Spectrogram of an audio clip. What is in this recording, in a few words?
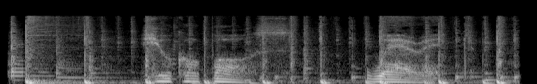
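Very Deep Voice, Commercials, British; Hugo Boss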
